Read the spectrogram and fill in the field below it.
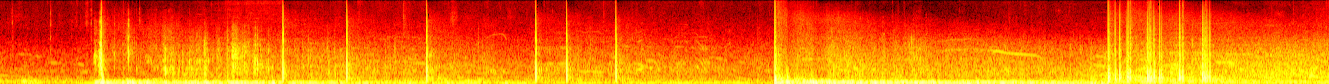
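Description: Fireworks crackle and pop.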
